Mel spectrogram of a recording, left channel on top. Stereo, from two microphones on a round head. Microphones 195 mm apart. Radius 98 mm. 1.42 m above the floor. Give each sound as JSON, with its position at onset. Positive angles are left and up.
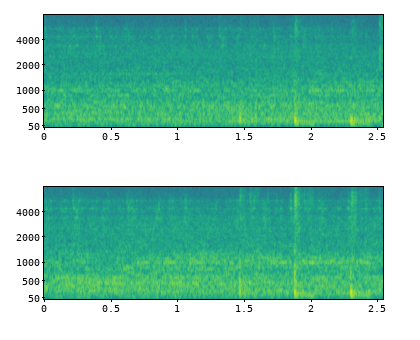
{"t": 1.5, "sound": "knocking", "side_deg": -45, "distance_m": 0.8}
